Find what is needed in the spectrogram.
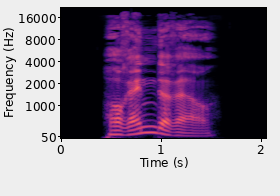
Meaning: inflection of horrend: 1. strong/mixed nominative masculine singular comparative degree 2. strong genitive/dative feminine singular comparative degree 3. strong genitive plural comparative degree
- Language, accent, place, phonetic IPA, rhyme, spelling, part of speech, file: German, Germany, Berlin, [hɔˈʁɛndəʁɐ], -ɛndəʁɐ, horrenderer, adjective, De-horrenderer.ogg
